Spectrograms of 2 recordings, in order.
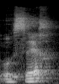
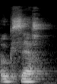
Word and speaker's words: Auxerre: Comme par exemple dans 60 en France, on ne va pas dire Soixante, ou même Auxerre, ça ne se prononce pas Auxerre.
